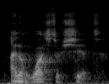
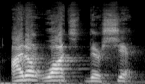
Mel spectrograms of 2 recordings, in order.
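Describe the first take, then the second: First: It is said at a normal, quieter volume. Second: It is said at a louder volume.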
